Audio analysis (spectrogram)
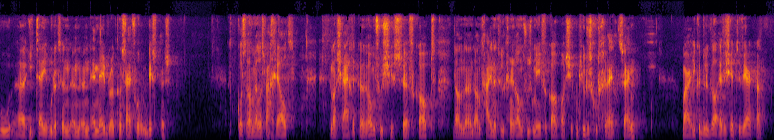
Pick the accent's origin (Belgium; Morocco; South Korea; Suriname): South Korea; Ja, ik kom natuurlijk uit Korea.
